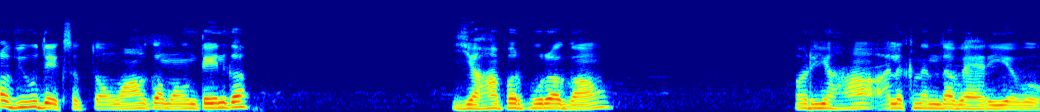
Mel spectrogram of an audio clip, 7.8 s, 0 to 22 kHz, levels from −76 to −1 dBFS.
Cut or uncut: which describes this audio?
uncut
